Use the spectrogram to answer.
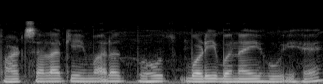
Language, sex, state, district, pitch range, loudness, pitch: Hindi, male, Bihar, Araria, 125-135 Hz, -23 LUFS, 130 Hz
